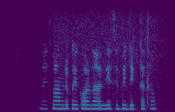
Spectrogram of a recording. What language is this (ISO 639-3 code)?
urd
